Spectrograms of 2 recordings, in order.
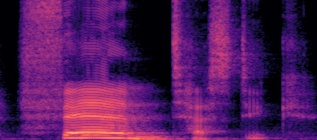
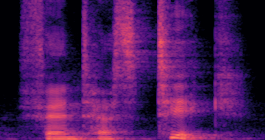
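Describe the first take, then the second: First: The stress is on the first syllable. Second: The stress is on the third syllable. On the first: "this one" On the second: "or the third one"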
